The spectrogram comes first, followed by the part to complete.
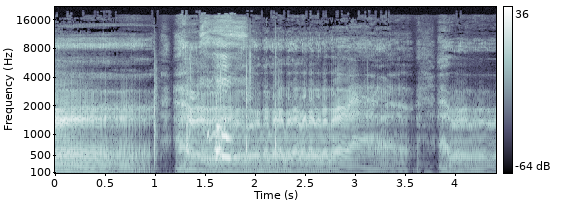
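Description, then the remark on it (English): A man's voice imitates a lion's roar, playing the Lion in a stage scene of Pyramus and Thisbe, with long, throaty, growling bellows, two brief breaks splitting it into three sustained surges of loud, rough, low-pitched sound. “Well roared, lion.”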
